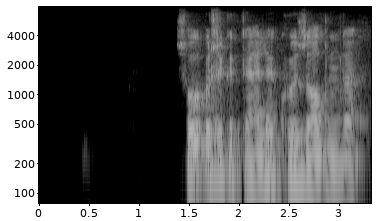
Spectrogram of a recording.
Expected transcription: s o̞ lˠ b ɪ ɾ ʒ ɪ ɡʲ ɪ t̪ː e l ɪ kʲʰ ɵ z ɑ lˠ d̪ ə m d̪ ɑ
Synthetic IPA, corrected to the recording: s o̞ lˠ b ɪ ɾ ʒ ɪ ɡʲ ɪ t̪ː æ l ɪ kʲʰ ɵ z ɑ lˠ d̪ ə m d̪ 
